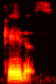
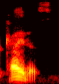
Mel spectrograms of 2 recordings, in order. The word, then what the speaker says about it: Caedus: Jason was Jason Solo, who would later become Darth Caedus or Caedus, depending on which way you pronounce it, the Latin word Caedus.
